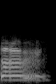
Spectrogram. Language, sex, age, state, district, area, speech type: Maithili, female, 45-60, Bihar, Madhubani, rural, conversation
